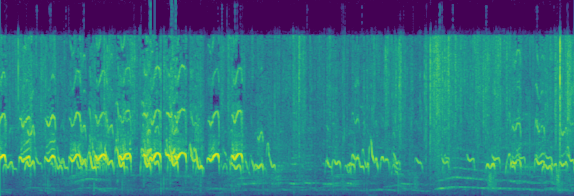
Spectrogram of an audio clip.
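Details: High rapid peeps from a duckling in a pond, thick runs of wavering piping notes, with softer, lower drawn-out calls sliding underneath midway.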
